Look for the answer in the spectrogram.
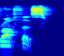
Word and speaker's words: Rothes: The- medieval um, Scottish word, so it's Rothas.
